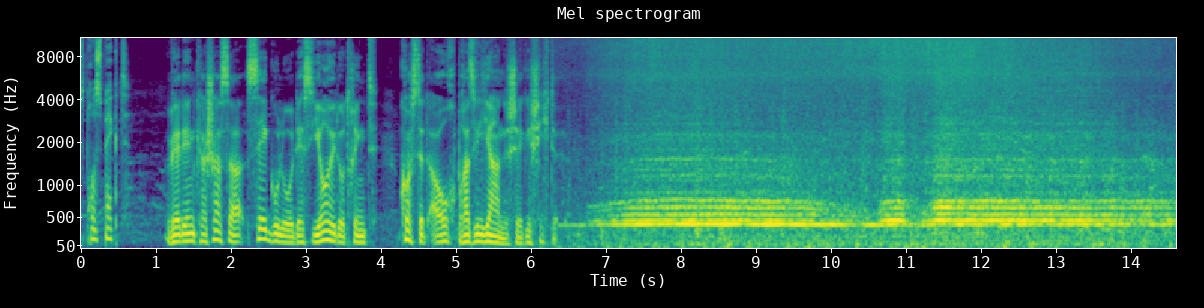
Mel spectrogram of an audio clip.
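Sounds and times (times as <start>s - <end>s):
speech: 0.1s - 6.6s
restored old steam train whistle blowing in Brazil: 6.5s - 14.6s.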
